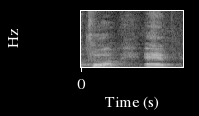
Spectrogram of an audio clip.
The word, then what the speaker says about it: Tuath: Oh, Tuath. Well, it's, I mean, now in Ireland it's T, yeah. big Th, Tuath. There's no short T in Irish.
